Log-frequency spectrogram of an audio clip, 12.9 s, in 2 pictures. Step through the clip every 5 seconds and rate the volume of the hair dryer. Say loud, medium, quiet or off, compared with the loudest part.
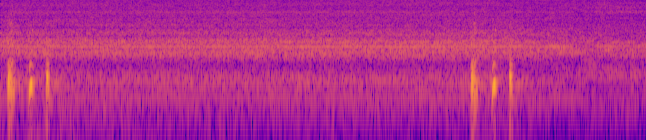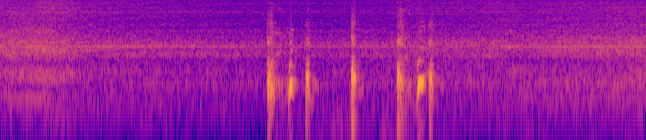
loud, medium, medium.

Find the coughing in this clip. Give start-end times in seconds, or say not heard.
0.1-0.5, 4.7-5.2, 9.1-10.8.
